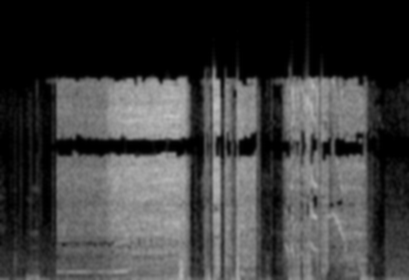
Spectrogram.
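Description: Cordless drill driving a screw into the wall to fix a mounting bracket, running in short bursts: one run of about a second ending in a sharp click, then a second shorter run.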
